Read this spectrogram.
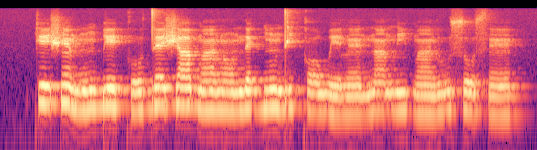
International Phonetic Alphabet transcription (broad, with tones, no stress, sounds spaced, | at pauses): k e˦ ʃ ɛ̃˦˨ m ũ˨˦ ɡ͡b e˦˨ k o˨˦ d ɛ˦ ʃ a˦ b ã˧ l ɔ̃˧ n ɛ˦ ɡ͡b ũ˦ d i˦ k ɔ˧ w e˨ l ɛ̃˨ n ã˧ n i˧ b ã˨ l u˨˦ s o˦˨ s ɛ̃˧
